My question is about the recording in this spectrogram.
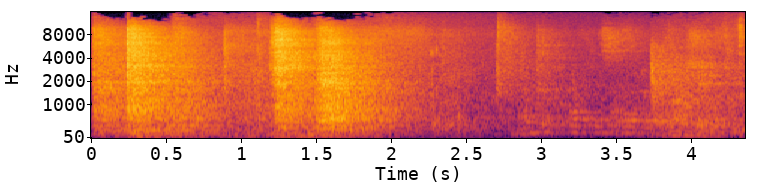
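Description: Chalk writing on a blackboard: a series of scratchy strokes, the strongest near the start and around a second and a half in, weaker ones near the end.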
